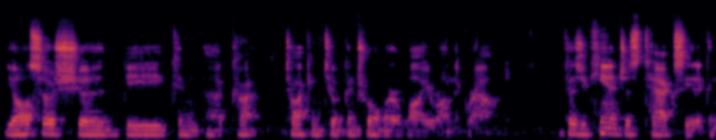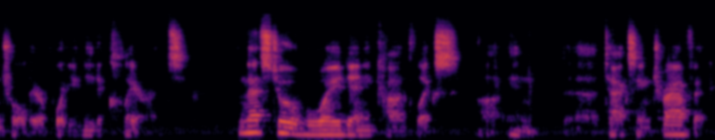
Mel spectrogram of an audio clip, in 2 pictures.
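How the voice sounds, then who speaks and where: Guy with a lowish voice doing a lesson, careful and halting, bit of background noise. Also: fairly even intonation. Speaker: flight instructor, university lecturer. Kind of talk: instructional narration, explanatory lesson.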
